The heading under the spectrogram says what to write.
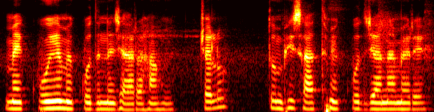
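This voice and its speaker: A woman takes on a short-tempered young boss in a storybook audio drama. He sounds gruff and scolding. His voice sits low, bright and flat, with a faint hiss behind it. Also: moderate pace. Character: irritable young male boss.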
